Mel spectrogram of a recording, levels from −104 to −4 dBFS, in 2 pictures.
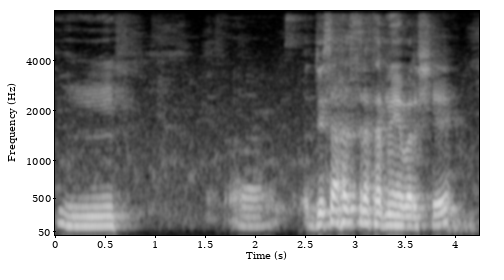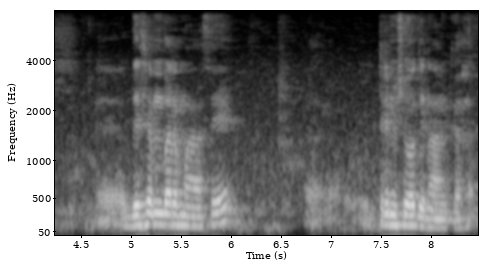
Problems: constant background noise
